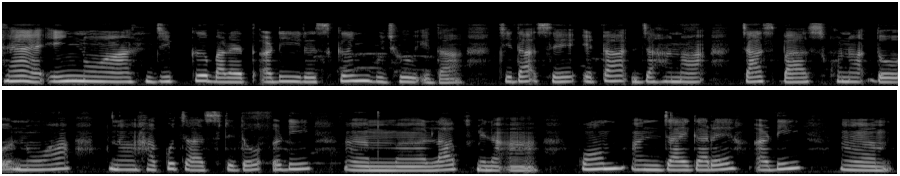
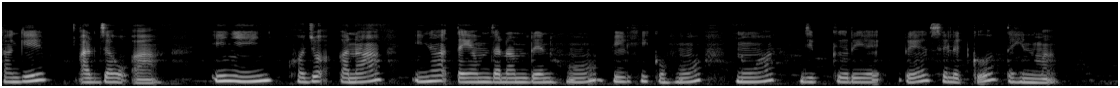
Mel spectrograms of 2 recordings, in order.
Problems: none marked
